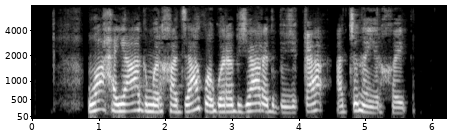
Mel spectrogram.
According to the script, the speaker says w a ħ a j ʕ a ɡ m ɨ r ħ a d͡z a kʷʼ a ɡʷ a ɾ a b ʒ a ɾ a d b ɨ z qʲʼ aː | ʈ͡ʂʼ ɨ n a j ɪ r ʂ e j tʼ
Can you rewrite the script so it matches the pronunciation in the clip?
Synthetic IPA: w a ħ a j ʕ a ɡ m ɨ r χ a d͡z a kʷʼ a ɡʷ a ɾ a b ʒ a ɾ a d b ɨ ʒ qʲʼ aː | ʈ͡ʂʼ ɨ n a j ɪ r χ e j tʼ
